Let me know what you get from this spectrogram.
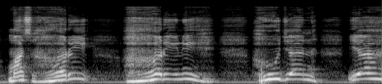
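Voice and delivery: Hari mit schwerem gepresstem H; drück jedes H übertrieben heraus; übertriebenes H. Shown as a demonstration. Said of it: "Anda nggak bilang".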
